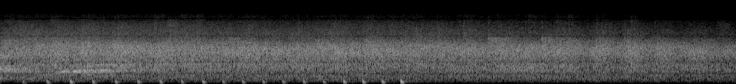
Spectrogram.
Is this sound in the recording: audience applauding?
yes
